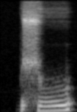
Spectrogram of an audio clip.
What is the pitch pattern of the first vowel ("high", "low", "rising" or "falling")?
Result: rising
